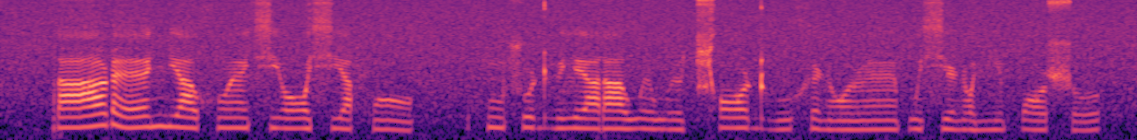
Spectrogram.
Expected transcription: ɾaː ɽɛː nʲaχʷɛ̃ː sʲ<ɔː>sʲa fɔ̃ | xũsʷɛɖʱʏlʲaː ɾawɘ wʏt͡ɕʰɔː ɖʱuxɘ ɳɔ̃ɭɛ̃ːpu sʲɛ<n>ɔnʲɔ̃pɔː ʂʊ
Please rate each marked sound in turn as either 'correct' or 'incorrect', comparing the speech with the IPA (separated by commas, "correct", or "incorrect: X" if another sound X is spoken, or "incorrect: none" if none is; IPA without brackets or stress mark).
correct, incorrect: ɳ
